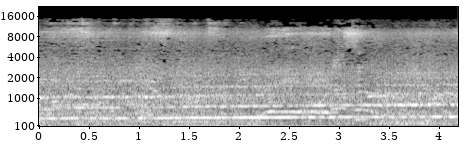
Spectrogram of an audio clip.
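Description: Loud fairground ride sound system playing several steady held tones, which shift pitch about a second in, over the noise of the Break Dance ride running.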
